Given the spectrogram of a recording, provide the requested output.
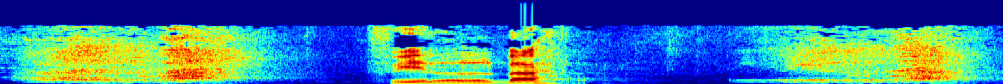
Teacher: kalau di permulaan jadi hamzahnya dibaca, tapi kalau di tengah hamzahnya dihilangkan, lamnya terus dibaca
